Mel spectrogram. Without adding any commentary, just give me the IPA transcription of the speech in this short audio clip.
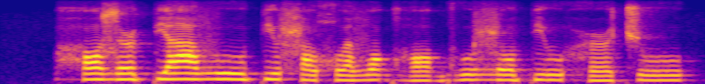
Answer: hɔ˨zə˞˨ pʲaː˦ vuː˦˨pʲu˦ ɬɔ˨χʷa˨vɔ˦ɡʱɔː˨ ɡʱu˦ɮo˦ pʲuː˦ hə˞˨˦t͡ʃuː˦

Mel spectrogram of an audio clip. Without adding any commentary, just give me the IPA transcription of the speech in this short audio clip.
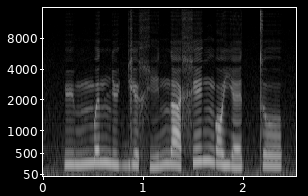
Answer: y˧mːə˥ny˧ ɡʲœ˧˩xi˩˧na˧˩xe˥ ŋɔ˧jɛ˩˧tːo˧

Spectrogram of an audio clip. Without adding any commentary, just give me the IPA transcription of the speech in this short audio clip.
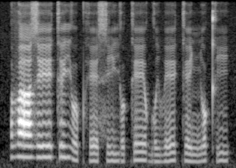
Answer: vaː˦zeː˦kɪ˦ jʊ˨pʰe˨ si˨jʊ˨keː˦˨ ɡʷi˨βeː˦ ke˨ ɲo˦kʼi˦

